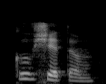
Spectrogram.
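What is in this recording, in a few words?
"кыв сетӧм", Komi, female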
